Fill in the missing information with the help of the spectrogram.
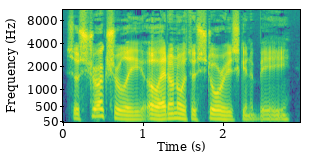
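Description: This bedtime podcast host speaks at medium pitch with fairly even intonation, his gravelly, creaky voice recorded cleanly on a close, dry mic with no room sound. The monologue meanders off topic, and he halts, stammers, repeats words and loses his thread.

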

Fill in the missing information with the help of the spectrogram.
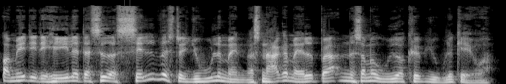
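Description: A Danish man narrating a children's Christmas story with an expressive reading. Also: medium pitch, breathy edge.

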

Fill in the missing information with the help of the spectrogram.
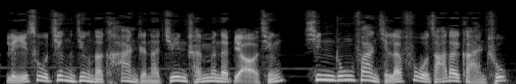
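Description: A man narrating a historical novel as an audiobook in a steady storytelling manner. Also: a little high, moderate pace, faint music behind. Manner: steady storytelling with asides to listeners.

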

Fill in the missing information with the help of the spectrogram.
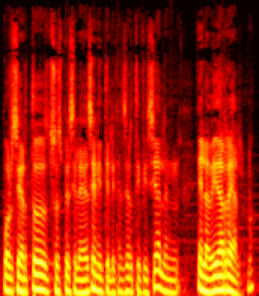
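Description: A man's voice: medium pitch, steady tone, racing, darkish tone, husky, soft background music. A man, a podcast guest and author, talking casually with slang and many fillers.

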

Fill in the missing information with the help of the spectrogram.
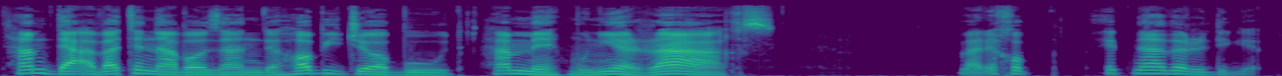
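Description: A man's voice: mid-range voice, gravelly, no room sound, studio quality, close to an everyday voice. A man reading the lines of an anxious aging woman who owns an estate, in a plaintive, pleading way.

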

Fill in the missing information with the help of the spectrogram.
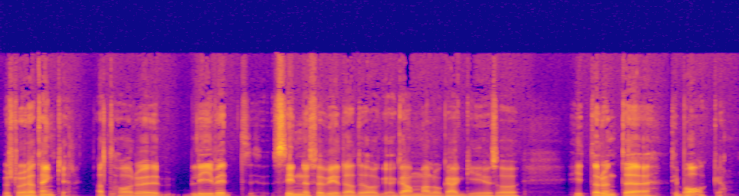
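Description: A man co-hosting a podcast, musing out loud and asking rhetorical questions in casual talk. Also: on the low side, little pitch movement, vocal fry, no echo, clean studio sound. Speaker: podcast co-host. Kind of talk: casual conversation.

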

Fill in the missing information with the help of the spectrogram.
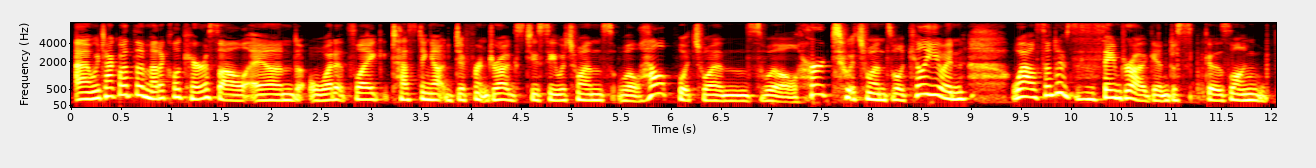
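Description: A woman's voice: lowish voice, sing-song, normal speed. A woman hosting a podcast, chatting casually through a cold, with a congested, stuffy nose and a tired sound. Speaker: podcast host. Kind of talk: casual podcast episode introduction.

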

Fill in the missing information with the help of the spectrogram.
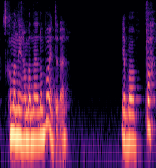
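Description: A young woman, hosting a podcast and telling an animated story in casual chat, acting out quotes and laughing often. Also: a little high, dull audio. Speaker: podcast host.

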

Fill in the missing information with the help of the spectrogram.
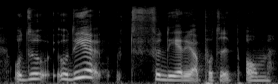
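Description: A woman's voice: mid-range voice, lively intonation, vocal fry, a little mellow. A young woman in casual chat, rambling with lots of fillers. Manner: chatty, rambling, filler-heavy. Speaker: podcast co-host.

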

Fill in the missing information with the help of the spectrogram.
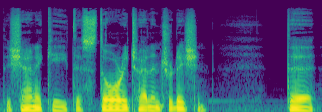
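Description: A man's voice: fairly low pitch, fairly even intonation, normal speed, mellow, dry recording, faint music behind. An Irish man hosting a podcast, talking casually and earnestly with some swearing. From Ireland. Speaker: podcast host. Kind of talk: casual spoken podcast introduction and interview.

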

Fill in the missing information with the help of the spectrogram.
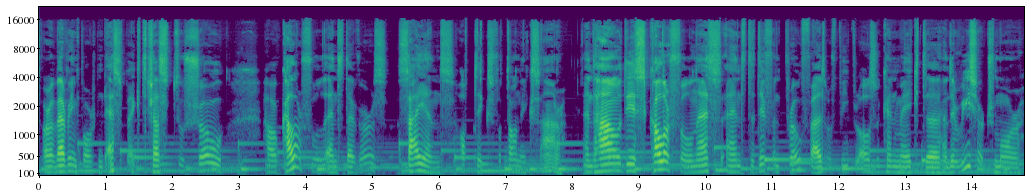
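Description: Man from Austria, physicist, calm interviewee with soft music underneath. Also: mid-range voice, a little slow. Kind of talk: interview testimony.

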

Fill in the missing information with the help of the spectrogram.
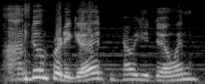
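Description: A man's voice: sits high, animated, darkish tone, slightly rough, dull audio, faint music behind. Man on a hollow Skype line, like down a well. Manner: wry, halting, with trailing restarts. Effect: hollow Skype audio, as if at the bottom of a well. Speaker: guest on a call-in show. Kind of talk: casual chat. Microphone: Skype call from home.

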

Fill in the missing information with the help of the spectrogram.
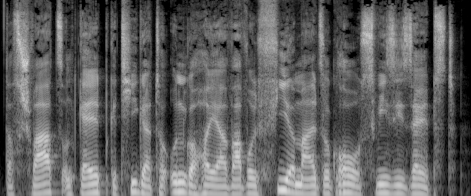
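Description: A man reading a children's audiobook aloud. His voice is fairly low, and he tells the story in a measured, even way. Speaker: audiobook narrator. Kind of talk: scripted narration.

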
